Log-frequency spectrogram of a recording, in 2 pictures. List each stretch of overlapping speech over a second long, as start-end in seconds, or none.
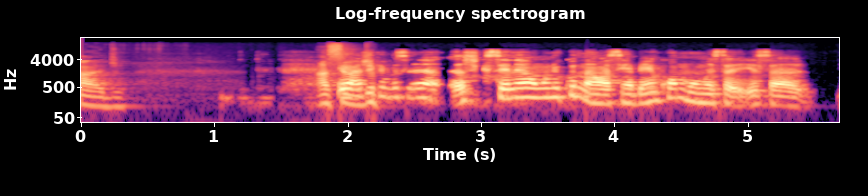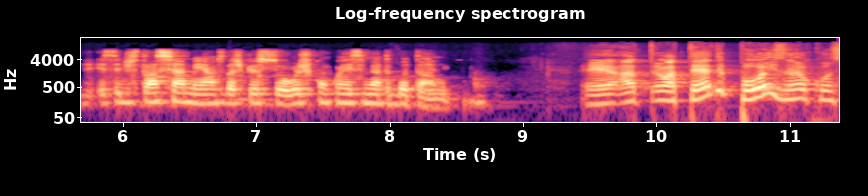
none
